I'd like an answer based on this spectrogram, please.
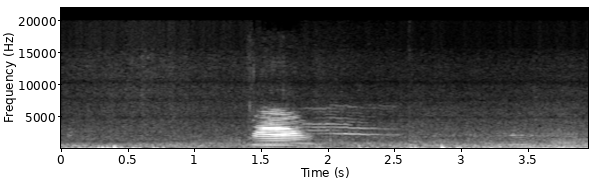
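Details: A community cat in stormy mountain weather gives a single loud, clear meow with a rich harmonic stack, briefly trailing off, while wind rumbles low in the background.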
